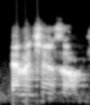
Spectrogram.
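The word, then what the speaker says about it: DiVincenzo: you pronounce his name Delo how how you pronounce it Deon chenzo Deon chenzo gold to State real idiots for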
